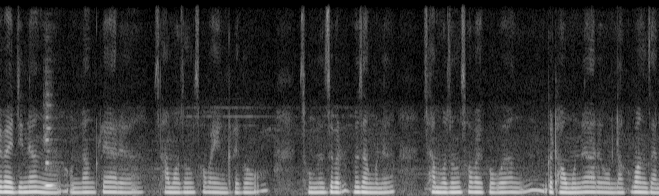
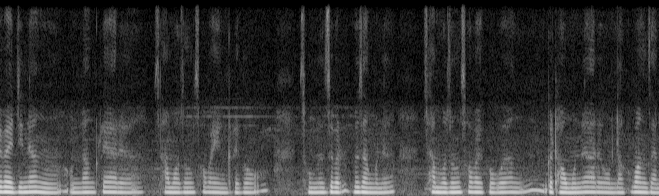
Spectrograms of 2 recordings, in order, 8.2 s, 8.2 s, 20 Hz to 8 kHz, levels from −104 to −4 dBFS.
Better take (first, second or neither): second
